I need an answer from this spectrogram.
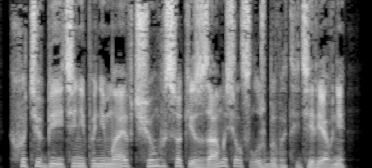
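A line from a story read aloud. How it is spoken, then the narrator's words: Sigh. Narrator (Russian): вздохнула Фанвизина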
